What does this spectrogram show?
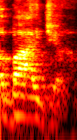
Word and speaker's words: Abijah: of judah after reborn we have abiya sometimes called abijah when we say it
